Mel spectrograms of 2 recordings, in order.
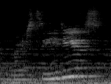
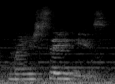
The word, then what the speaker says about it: Mercedes: Let's start with Mercedes, my favorite car brand. Mercedes. Now, it's not Mercedes, it's Mercedes. Neither is it Mercedes.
